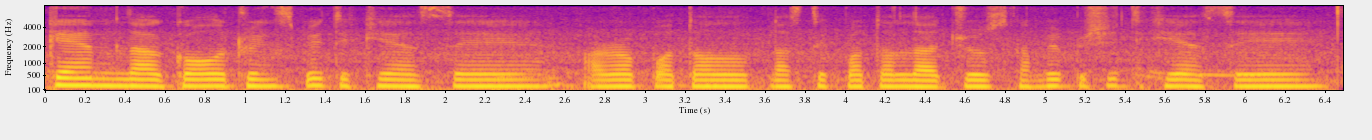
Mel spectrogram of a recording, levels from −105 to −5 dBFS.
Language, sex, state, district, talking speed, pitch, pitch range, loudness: Nagamese, female, Nagaland, Dimapur, 165 wpm, 180 Hz, 175-185 Hz, -15 LUFS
